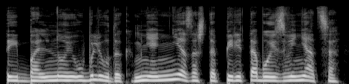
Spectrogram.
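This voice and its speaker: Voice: fairly even intonation, normal speed, warm tone, no echo, studio quality, lightly acted. A reader voicing a defiant young woman held captive in an audiobook, shrieking and sobbing in fury. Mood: furious. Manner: shrill, furious, sobbing. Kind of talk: audiobook character voice.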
